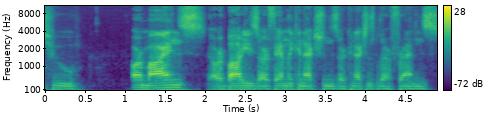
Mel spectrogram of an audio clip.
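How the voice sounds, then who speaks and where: A dark, mellow tone, somewhat breathy, delivered at a fairly quick pace. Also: man. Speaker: musician, singer and rapper. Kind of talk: casual chat.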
